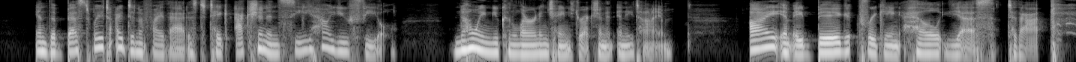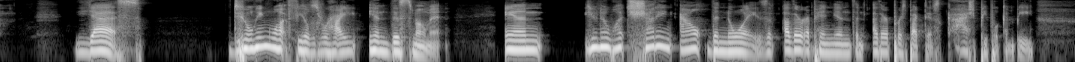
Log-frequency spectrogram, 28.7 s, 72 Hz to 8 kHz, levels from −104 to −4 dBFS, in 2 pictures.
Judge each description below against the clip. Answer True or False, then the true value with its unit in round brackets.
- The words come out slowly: True (130 wpm)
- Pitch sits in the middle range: True (160 Hz)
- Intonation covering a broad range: False (4.6 semitones)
